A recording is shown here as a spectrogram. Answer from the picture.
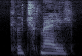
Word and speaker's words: köçmək: Remember, those words hələlik, ürək, where k sound at the end were replaced with y sound to soften the impact. Same applies here, köçmək.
